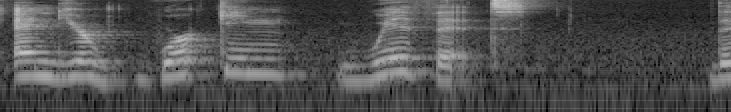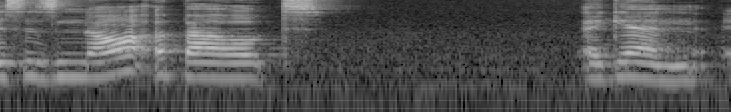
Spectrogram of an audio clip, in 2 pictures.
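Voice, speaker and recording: A woman giving a pick-a-card tarot reading in a loose, digressive monologue, often checking in with the listener. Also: medium pitch. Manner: digressive, checks in with "right?" and "okay?". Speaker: tarot reader.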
